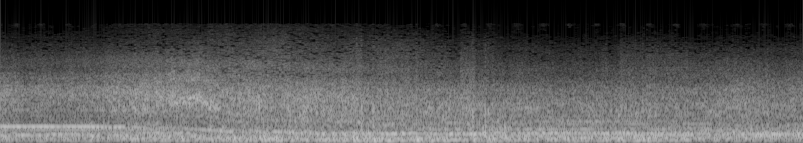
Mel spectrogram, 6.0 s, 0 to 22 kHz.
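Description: Race cars lap the Le Mans circuit in Gran Turismo 7 at sunset, a steady, loud engine drone with tyre noise that holds throughout without breaks.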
